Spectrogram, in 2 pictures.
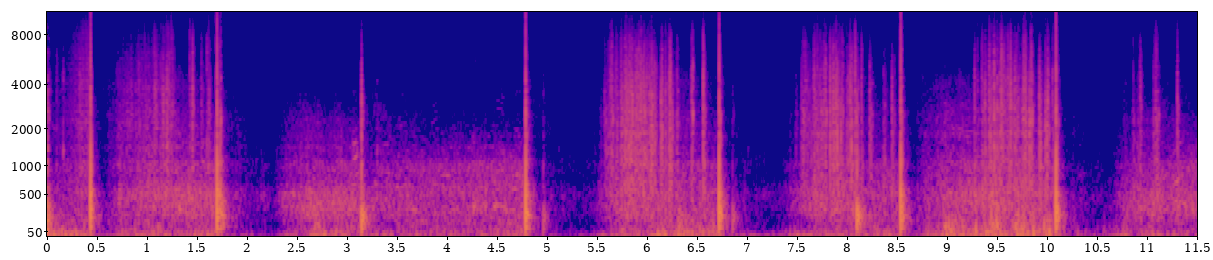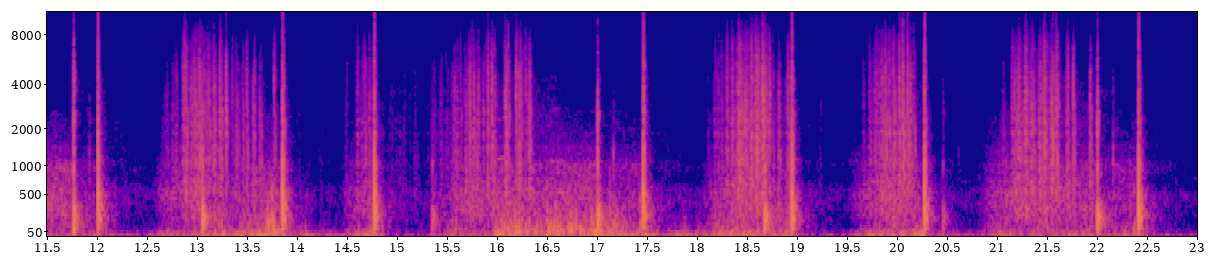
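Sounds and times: firework hiss: 0.0 - 4.9, 5.5 - 6.8, 7.5 - 11.9.

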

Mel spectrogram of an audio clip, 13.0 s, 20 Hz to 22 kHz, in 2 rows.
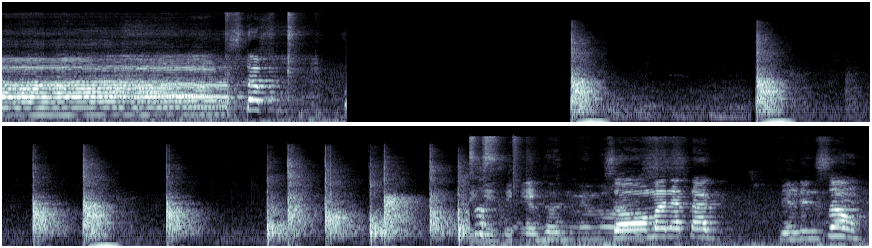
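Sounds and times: slow hand clapping: 6.7 - 10.1.

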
